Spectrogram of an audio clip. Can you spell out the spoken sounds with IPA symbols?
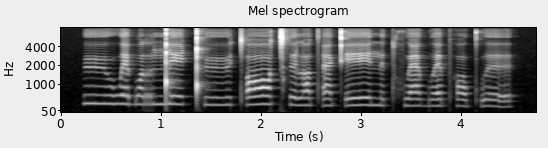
ʉː w ɛ b ɔ r ŋ͡ǃ eː ǃʰ ʉː tʼ ɒː ǀʰ ɘ l ɒ tʼ æ kʼ eː n ɘ t xʷ æ ɡʷ ɛ pʰ ɔ kʷʼ ɘː

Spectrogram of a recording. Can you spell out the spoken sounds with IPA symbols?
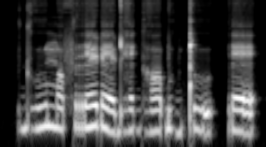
dʱ u m ɔ f r ɛ ɽ ɛ ɖʱ ɛ ɡʱ ɔ ɓ u ɡ ǃ u | ɾ ɛ

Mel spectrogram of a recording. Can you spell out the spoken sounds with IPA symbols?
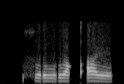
sʷ ə ɾ u ɾ u qʼ ø

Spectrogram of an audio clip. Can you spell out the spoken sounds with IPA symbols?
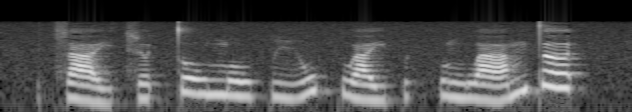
t͡s aː˨˩ j t͡s ɵ˨˥ t̚ t̪ o˧ w m o˨ w p iː˨˥ w kʷ aː˨ j p ɪ˧ k̚ p ʊ˨ ŋ w aː˨˥ m t̪ ɐ˥ t̚

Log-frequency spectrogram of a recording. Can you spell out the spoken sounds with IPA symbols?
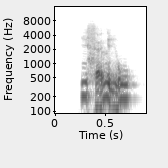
i s ɛ̰ l ḭ w

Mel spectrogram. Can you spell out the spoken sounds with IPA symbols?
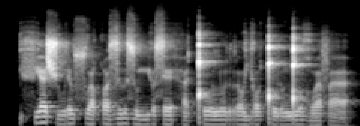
fʲ a ʃ u ɾ ɛ sʷ ɛ qʷ ɯ z ɯ z u mʲ ɔ s ɛ h a ǃ o l o r ɔ j ɔ ǃ o ɾ o ŋ͡ǃ u ʁʷ a f a

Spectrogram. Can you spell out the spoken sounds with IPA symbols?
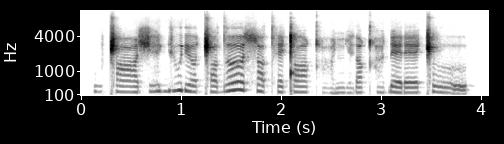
ṳ ǁ ɑː ʃ ɛ̤ ɡʲ u ɾʲ ʌː ǁ ɒ d ʌː ɬ ɒ tʰ ɛ ǃ ɒː qʰ ɑ̤ ɲ ɛ̤ ɾ ʌ qʰ ɛ̤ ɗ ɛ ɾ ɛː ǁ ʊː

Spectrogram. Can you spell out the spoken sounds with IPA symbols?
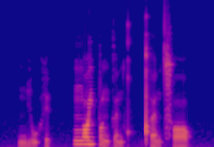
ŋ iː˨˩ w h ɪ˥ k̚ | ŋ ɔː˥ j p ɐ˨˩ ŋ k ɐ˨ n kʷʰ ɪ˨˥ k̚ pʰ ɐ˨ n t͡sʰ ɔː˧ p̚

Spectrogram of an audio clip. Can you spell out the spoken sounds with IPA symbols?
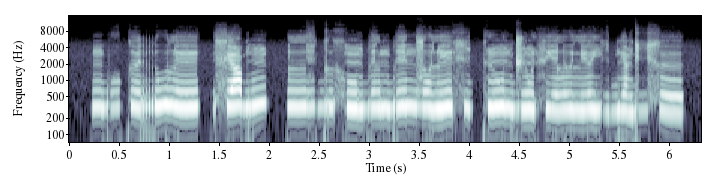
m b o̤ k ø r u l ẽ | xʲ ɑ b ũ | lː e̤ ɡ ɯ x ũ b e l m b e n z o lʲ ẽ x i kʲ ũ n d͡ʒ ũ fʲ e l ɯ lʲ ø j i̤ bʲ ɑ̃ ɡ i̤ x ø

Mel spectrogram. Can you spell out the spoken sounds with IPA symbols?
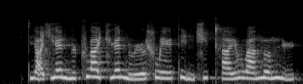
t̪ j ä̰˨˩ ɕ j ɛ˥˩ n̪ y˧˥ ʈ͡ʂ w a˥˧ ɪ̯ t͡ɕ ɥ ɛ˥˩ n ɻ ɻ̩˧˥ ʂ w e˧˥ ɪ̯ t̪ ḭ˨˩ ŋ ɕ i˥˩ kʰ a˧˥ ɪ̯ ɻ w ä˧˥ n̪ ɤ˧˥ n̪ y̰˨˩˦

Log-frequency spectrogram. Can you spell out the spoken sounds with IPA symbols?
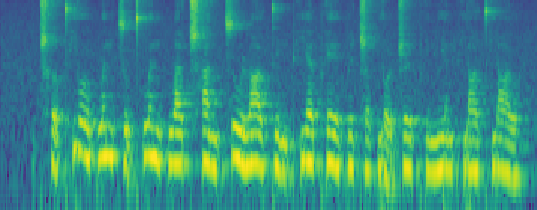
ʈ͡ʂʰ ɤ̰˨˩ t̪ʰ j o˥˨ ʊ̯ p w ə˥˨ n t͡s ṵ˨˩ t̪ʰ w ə˥˨ n p w ä˦ ʈ͡ʂʰ a˥˨ n t͡s u˥˨ ɻ ɑ˥˨ ʊ̯ t̪ ḭ˨˩ n pʰ j ɛ˥˨ pʰ e˥˨ ɪ̯ p i˥˨ ʈ͡ʂ ɤ˨˦ p j o̰˨˩ ʊ̯ ʈ͡ʂ ɻ̩˥˨ pʰ i˨˦ n l j ɛ˧ n pʰ j ɑ˦ ʊ̯ t̪ʰ j ɑ˥˨ ʊ̯

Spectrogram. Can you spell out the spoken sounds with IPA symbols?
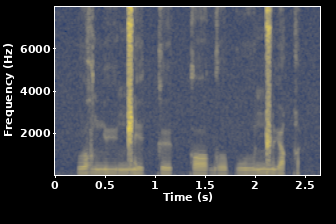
u ʁ n yː ŋ͡ǁ ɪ kː ø kː ɔ ɡ oː p w u ŋ͡ǁ yː q

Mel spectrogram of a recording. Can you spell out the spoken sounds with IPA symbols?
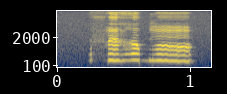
θ ə̃ ɦ ɤ b õ

